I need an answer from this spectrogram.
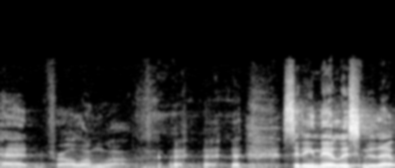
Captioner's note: laughs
